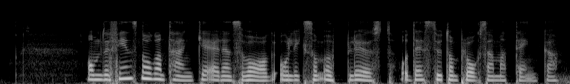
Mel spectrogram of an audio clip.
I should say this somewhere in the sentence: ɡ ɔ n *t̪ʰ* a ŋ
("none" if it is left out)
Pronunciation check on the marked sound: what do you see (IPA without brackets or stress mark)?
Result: t̪ʰ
